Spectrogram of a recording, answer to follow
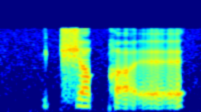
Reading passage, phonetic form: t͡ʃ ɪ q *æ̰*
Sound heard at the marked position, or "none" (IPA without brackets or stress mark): ɛ̰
